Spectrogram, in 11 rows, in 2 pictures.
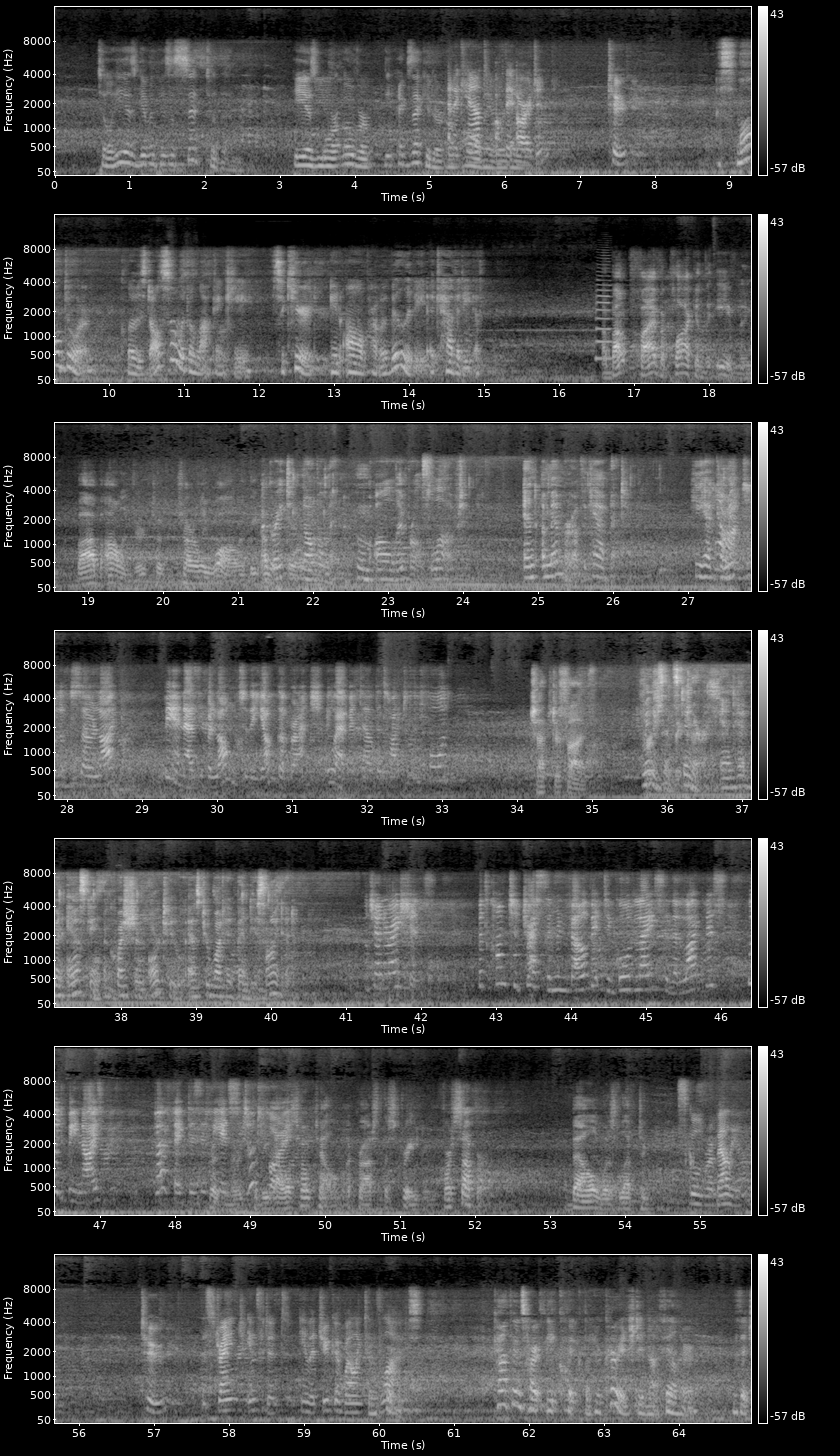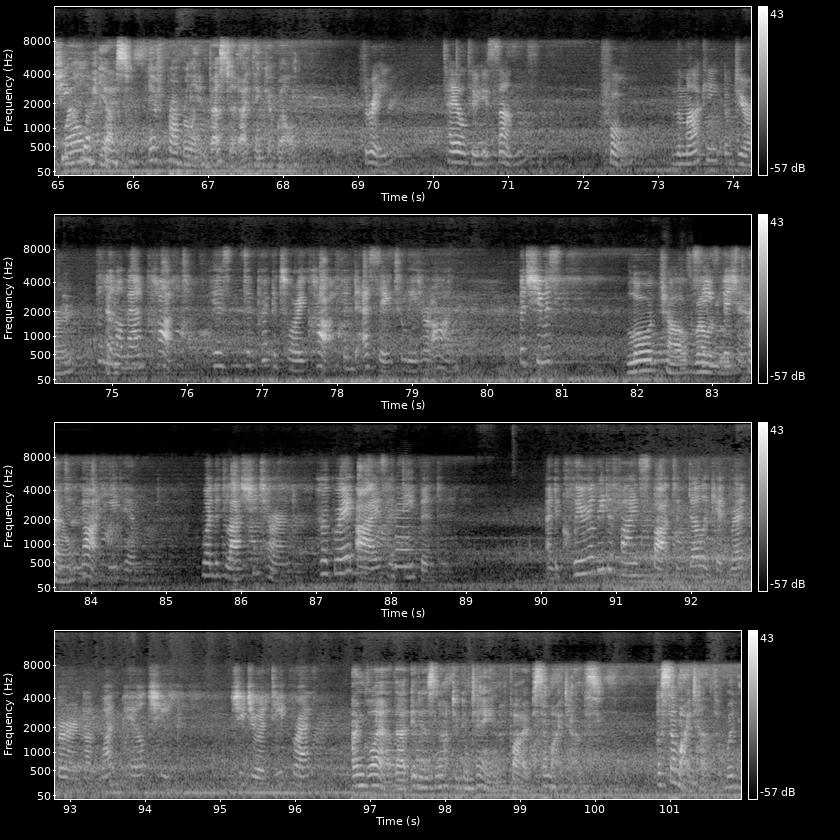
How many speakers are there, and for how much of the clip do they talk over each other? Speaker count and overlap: seven, about 8%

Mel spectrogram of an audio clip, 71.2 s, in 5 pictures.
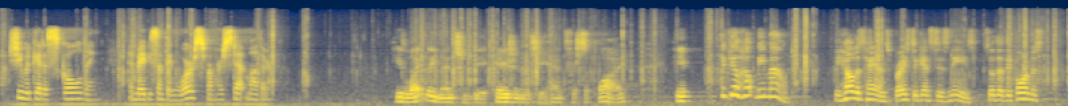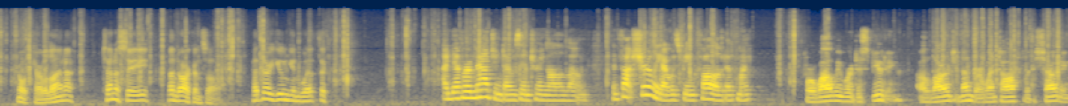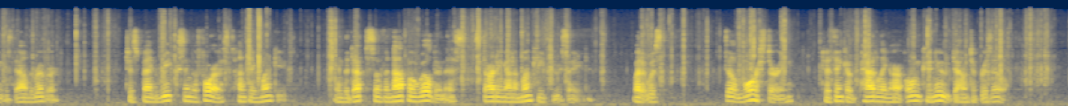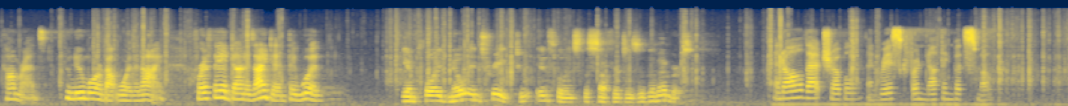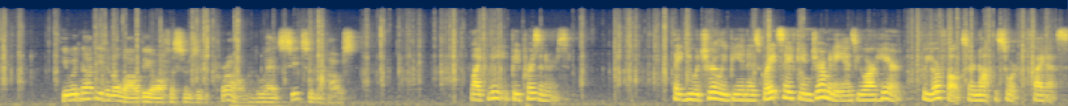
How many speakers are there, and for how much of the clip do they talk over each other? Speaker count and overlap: six, no overlap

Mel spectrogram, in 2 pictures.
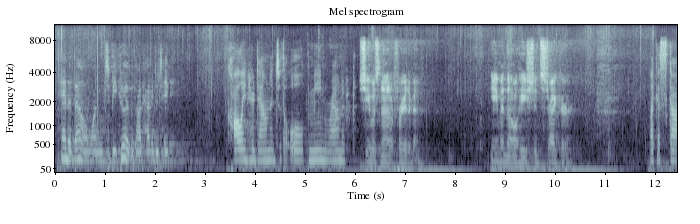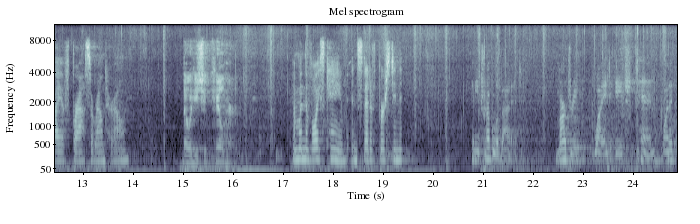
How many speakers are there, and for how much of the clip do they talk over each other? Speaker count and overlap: three, no overlap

